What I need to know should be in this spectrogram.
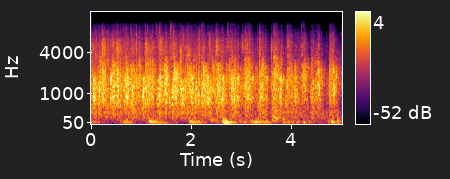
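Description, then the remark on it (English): Sustained audience applause at the Atlantic Council for three distinguished speakers, including Senator Cardin, a dense wash of many hands clapping at steady loudness for about five seconds, with no break and no voices standing out. “So without further ado, please join me in a very vigorous applause for these very three distinguished speakers.”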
